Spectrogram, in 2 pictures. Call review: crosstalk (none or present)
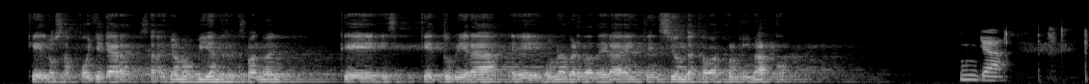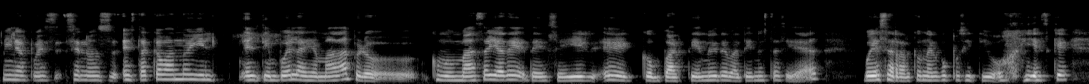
none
